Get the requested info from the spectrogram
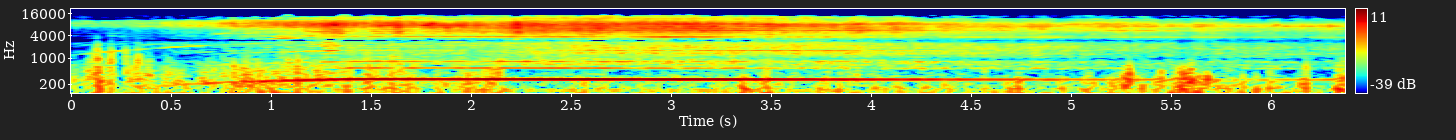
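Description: Electric motor and propeller of a 6-metre-span ASW 17 RC glider spinning up for takeoff: a steady drone that rises in pitch over the first second, holds, then fades as the glider moves away down the runway.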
